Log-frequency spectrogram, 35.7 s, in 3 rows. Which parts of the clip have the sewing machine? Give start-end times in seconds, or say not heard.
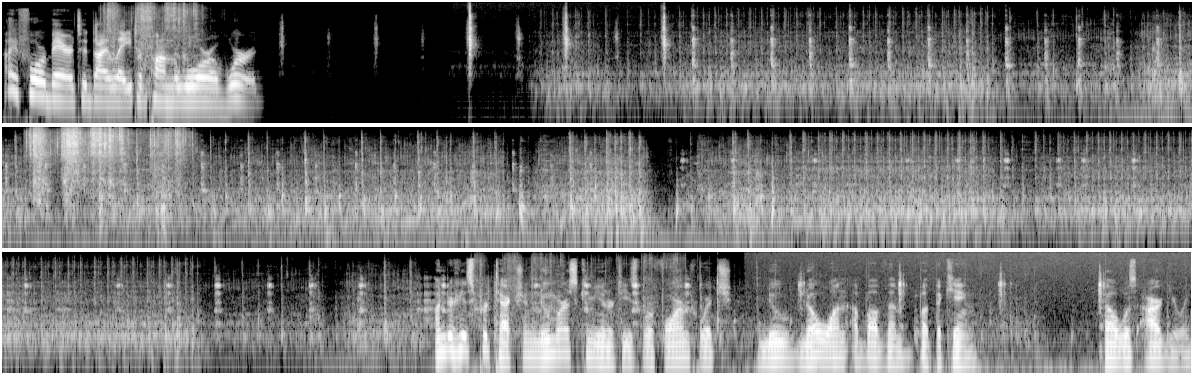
5.2-35.6.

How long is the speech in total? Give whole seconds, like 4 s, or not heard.
9 s.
